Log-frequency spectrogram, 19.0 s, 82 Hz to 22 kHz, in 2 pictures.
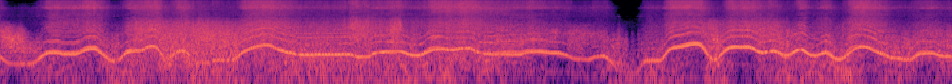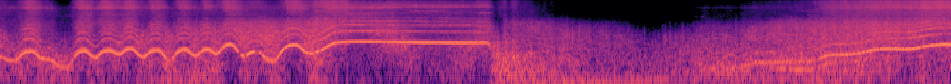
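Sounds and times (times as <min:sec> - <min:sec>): quadcopter motors whining: 0:00.0 - 0:14.6, 0:16.9 - 0:19.0.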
